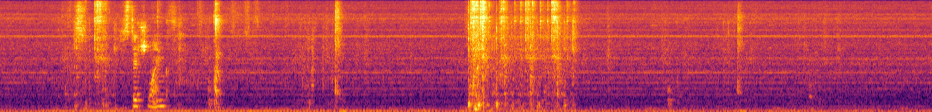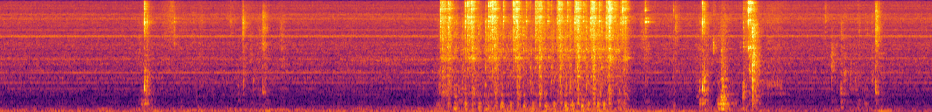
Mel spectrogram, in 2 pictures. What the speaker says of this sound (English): Now we're just going to sew up one side, across beneath the connector, and then down the other side.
